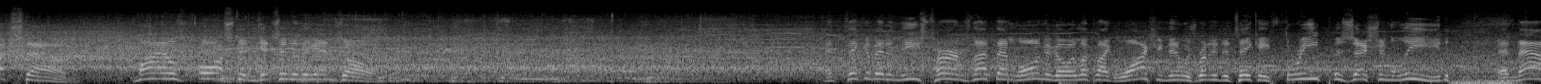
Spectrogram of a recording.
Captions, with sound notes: Touchdown! [cheering] Miles Austin gets into the end zone. [pa announcement] And think of it in these terms. Not that long ago, it looked like Washington was ready to take a three-possession lead.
